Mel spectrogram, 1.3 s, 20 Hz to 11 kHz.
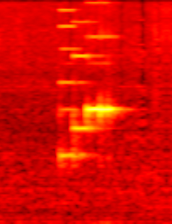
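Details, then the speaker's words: Short rising two-tone chime from a heated high-flow nasal cannula device (AIRVO 2) after the mode button is held five seconds, confirming its switch from adult to junior (paediatric) mode while warming up at 30 degrees. "now you'll see it chimes and then shows you that it's now in junior mode"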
